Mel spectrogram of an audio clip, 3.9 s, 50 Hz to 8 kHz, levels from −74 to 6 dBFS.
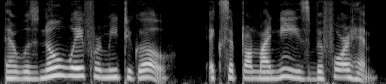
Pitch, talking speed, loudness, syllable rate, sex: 205 Hz, 215 wpm, -16 LUFS, 5.2 syllables/s, female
